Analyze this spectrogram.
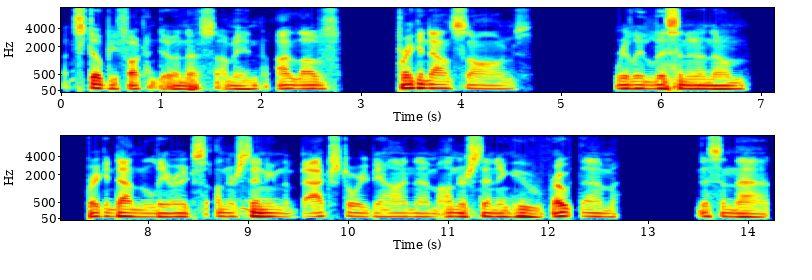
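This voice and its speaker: A man's voice: deep voice, flat delivery, measured pace, dark tone, clear, resonant tone, no echo, studio quality. A tired young man hosting his own music show, talking casually in a profane, rambling way. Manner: profane, laid-back rambling. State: tired and drinking. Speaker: host. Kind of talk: casual solo music commentary.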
